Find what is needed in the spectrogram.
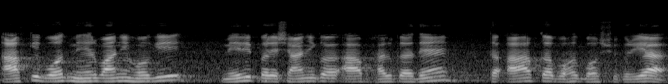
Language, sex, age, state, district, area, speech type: Urdu, male, 60+, Delhi, North East Delhi, urban, spontaneous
